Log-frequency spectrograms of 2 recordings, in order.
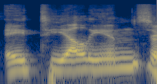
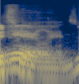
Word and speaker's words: ATLians: But, you know, at the end of the day, we're all, you know, how do you say it? Atlians, ATLians, or there you go. ATLians. – ATLians.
